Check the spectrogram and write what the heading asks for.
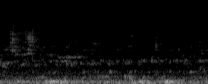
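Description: Wind buffeting the microphone as an uneven low rumble, with choppy harbour water splashing and lapping close by, one brief splash just after the start.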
